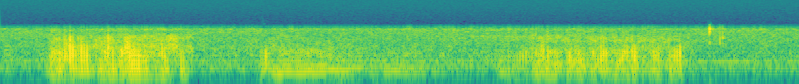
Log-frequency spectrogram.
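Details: A tiny Lhasa Apso puppy, tired out and asleep, snoring loudly: two long raspy breathing bursts about two seconds apart, with a softer rumbling breath between them and a faint short squeak near the end.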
